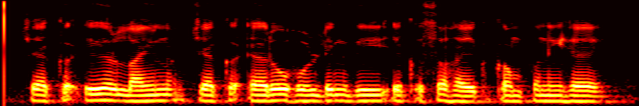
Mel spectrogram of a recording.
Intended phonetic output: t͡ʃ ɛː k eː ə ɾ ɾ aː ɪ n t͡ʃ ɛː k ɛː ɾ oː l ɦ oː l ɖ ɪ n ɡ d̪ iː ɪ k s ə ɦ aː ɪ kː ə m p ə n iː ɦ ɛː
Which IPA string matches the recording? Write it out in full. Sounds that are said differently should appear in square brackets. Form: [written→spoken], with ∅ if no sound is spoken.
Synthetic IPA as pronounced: t͡ʃ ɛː k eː ə ɾ [ɾ→l] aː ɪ n t͡ʃ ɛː k ɛː ɾ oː [l→∅] ɦ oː l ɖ ɪ [n→ŋ] ɡ d̪ iː ɪ k s ə ɦ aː ɪ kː ə m p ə n iː ɦ ɛː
